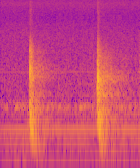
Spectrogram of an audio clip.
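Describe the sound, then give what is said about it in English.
Two distinct knocks on a door, spaced about a second apart, each a sharp woody thud with a quick decay, against a quiet low hum. “That knock.”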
